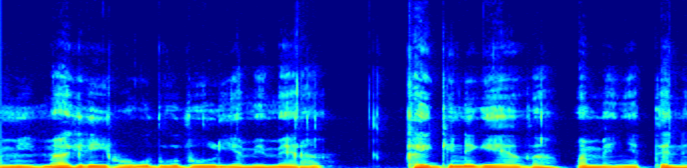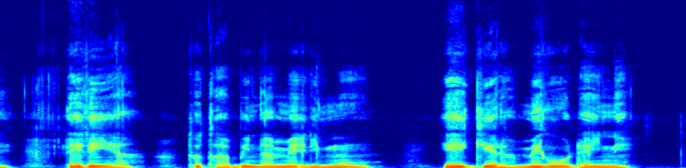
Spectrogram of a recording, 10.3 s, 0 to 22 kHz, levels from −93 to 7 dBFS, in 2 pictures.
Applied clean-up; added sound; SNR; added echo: none; none; none; none.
